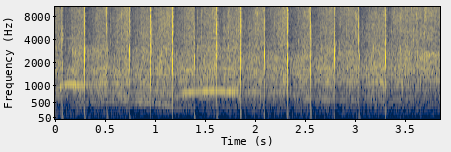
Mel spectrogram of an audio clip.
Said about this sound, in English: Would you put your hands together and just thank everybody for their faithful work for Vacation Bible School?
